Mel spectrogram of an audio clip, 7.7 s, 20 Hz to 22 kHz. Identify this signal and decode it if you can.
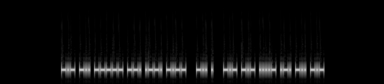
Morse code, heard as a keyed tone, about 40 wpm, 700 Hz. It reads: KD0GPY DE KK4RDK
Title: USA Callsign DE Callsign 40wpm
